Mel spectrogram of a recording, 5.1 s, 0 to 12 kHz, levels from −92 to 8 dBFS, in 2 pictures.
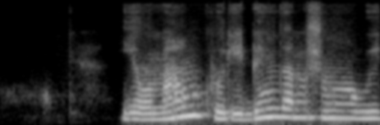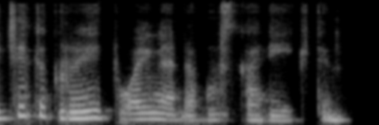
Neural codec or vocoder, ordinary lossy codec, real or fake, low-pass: codec, 44.1 kHz, 2.6 kbps, DAC; Opus, 24 kbps; fake; 10.8 kHz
